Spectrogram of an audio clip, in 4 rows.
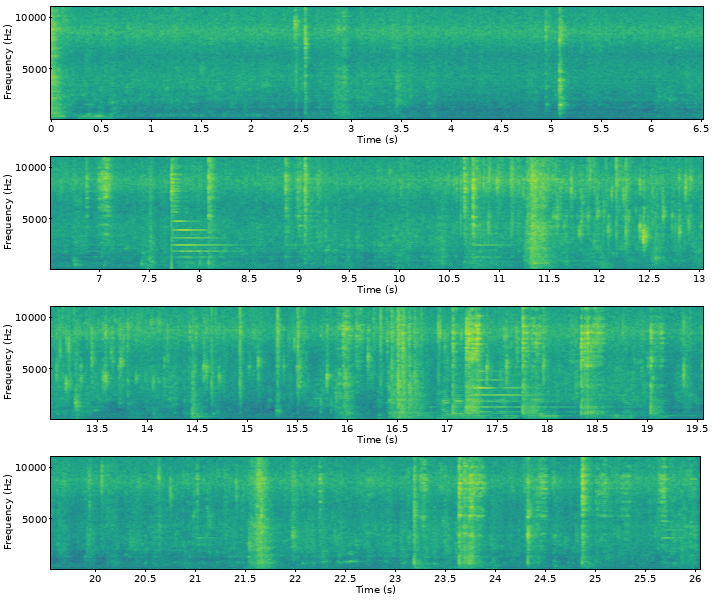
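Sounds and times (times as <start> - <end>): ringing metal clink: 7.8 - 9.2, 10.7 - 11.5, 17.1 - 19.5
onions sizzling in oil: 10.2 - 21.5
metal spoon scraping a pan: 15.7 - 19.8, 21.0 - 26.0.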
